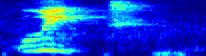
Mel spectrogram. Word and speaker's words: huit: number is eight and eight in french is written down is huit which is pronounced as wheat wheat okay width width width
